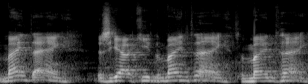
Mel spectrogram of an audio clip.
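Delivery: put-on Southern accent. Speaker quotes a line a pastor often said, Southern accent as Pastor Charlie. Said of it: "for those of you that don't speak Southern".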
